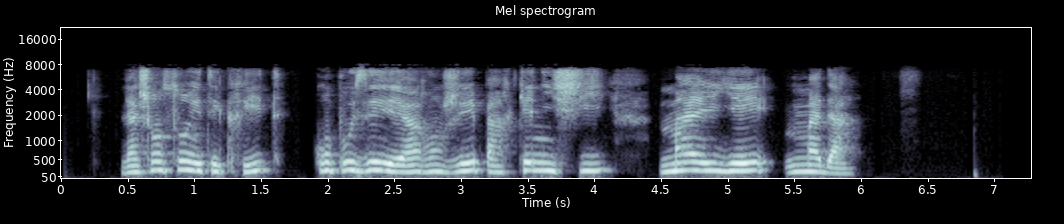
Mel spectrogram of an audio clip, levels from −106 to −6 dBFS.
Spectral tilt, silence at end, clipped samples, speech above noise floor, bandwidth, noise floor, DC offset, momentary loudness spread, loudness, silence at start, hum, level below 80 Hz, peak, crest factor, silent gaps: -4.5 dB/octave; 1.35 s; under 0.1%; 38 dB; 7.6 kHz; -60 dBFS; under 0.1%; 9 LU; -22 LUFS; 0.45 s; none; -60 dBFS; -6 dBFS; 18 dB; 1.83-1.90 s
